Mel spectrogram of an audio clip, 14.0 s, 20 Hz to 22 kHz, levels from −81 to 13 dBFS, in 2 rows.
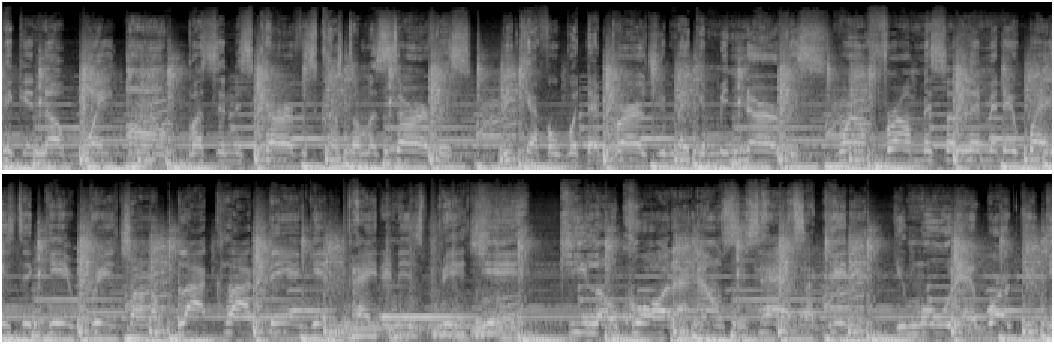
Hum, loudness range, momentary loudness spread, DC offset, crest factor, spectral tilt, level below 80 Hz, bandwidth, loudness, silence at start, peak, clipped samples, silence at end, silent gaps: none; 1 LU; 2 LU; under 0.1%; 10 dB; -4 dB/octave; -16 dBFS; 17 kHz; -12 LUFS; 0 s; 0 dBFS; under 0.1%; 0 s; none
